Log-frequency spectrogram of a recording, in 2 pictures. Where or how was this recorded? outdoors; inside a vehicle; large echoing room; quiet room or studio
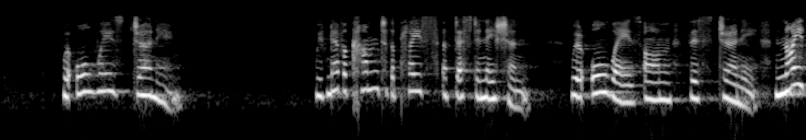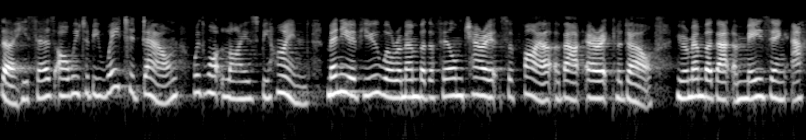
large echoing room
